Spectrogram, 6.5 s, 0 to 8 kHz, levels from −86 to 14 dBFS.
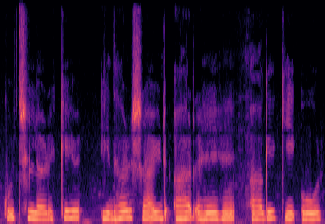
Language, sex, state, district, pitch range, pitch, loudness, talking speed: Hindi, female, Bihar, Patna, 220-240 Hz, 230 Hz, -12 LUFS, 100 wpm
